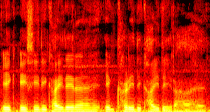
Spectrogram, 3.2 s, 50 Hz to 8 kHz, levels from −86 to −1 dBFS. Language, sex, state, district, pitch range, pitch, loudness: Hindi, male, Uttar Pradesh, Lucknow, 115-135 Hz, 130 Hz, -16 LUFS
